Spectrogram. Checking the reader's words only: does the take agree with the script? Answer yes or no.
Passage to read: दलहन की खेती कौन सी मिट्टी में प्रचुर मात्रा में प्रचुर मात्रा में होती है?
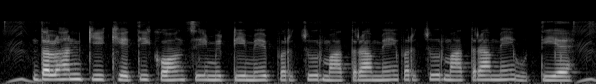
yes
